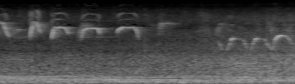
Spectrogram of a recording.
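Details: Caged Javan bushlark with a richly mimicked 'isian' song fit for contests, singing clear arched whistles, then a short series of three rolling, wavy high notes, quiet low hum underneath.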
